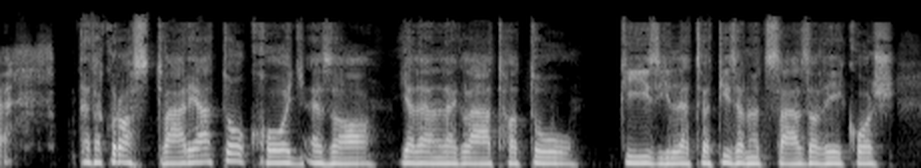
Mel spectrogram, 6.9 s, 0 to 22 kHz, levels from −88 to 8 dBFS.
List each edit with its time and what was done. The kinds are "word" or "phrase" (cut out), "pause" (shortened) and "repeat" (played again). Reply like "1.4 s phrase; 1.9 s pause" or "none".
none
